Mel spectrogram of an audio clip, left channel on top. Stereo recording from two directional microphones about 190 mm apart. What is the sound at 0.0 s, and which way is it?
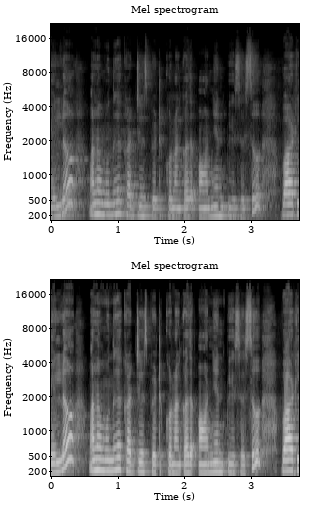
A woman's voice, 40° right (ahead or behind).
